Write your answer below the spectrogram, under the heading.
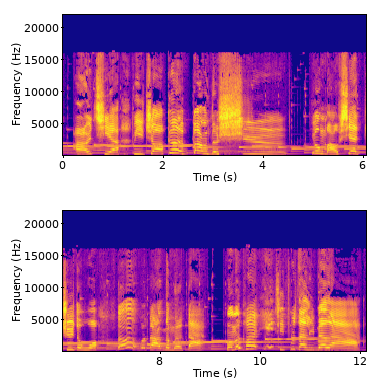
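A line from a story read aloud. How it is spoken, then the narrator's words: Happy excited cry. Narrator (Chinese): 多多一下子高兴起来，叫道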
